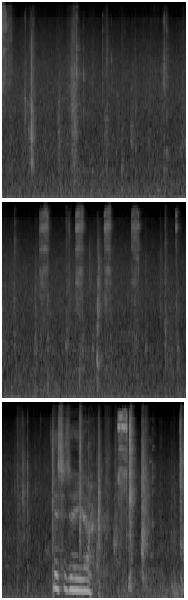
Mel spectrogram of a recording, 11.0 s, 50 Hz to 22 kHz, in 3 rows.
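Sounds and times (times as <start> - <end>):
hand tool clicking: 4.4 - 6.5, 9.7 - 10.0.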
